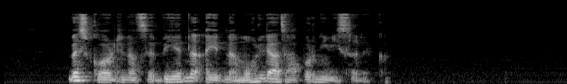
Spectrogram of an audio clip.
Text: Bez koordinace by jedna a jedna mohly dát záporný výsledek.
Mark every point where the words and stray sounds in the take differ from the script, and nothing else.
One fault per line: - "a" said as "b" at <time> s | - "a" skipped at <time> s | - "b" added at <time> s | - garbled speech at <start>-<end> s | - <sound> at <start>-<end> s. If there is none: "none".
none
